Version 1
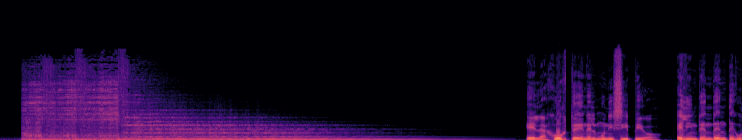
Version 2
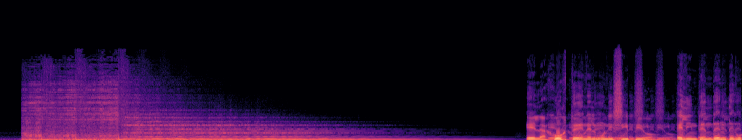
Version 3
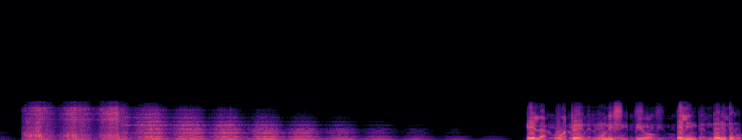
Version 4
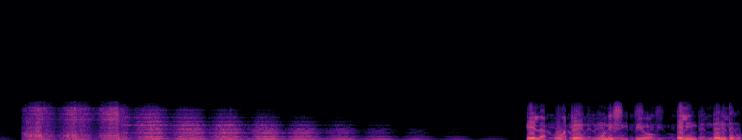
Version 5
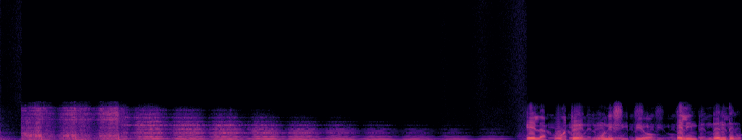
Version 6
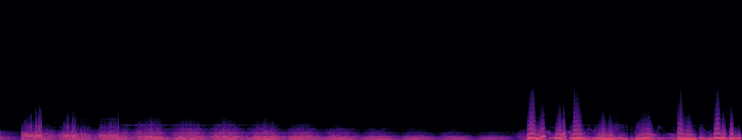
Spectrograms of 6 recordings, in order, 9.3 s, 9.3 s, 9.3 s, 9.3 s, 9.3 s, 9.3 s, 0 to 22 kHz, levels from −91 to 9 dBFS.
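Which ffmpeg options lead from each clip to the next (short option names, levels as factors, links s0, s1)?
-filter_complex "[0:a]aemphasis=mode=reproduction:type=cd,asplit=2[s0][s1];[s1]aecho=0:1:261|522|783|1044|1305:0.224|0.112|0.056|0.028|0.014[s2];[s0][s2]amix=inputs=2:normalize=0,volume=2.66"
-af "bass=f=250:g=-14,treble=f=4000:g=1,aresample=11025,asoftclip=type=tanh:threshold=0.126,aresample=44100,tremolo=f=2.1:d=0.88,volume=1.41"
-af "highpass=56,volume=0.473"
-af "acompressor=mode=upward:threshold=0.0158:ratio=2.5,volume=0.794"
-af "lowpass=f=1100:w=0.5412,lowpass=f=1100:w=1.3066,aecho=1:1:3:0.65,aresample=16000,asoftclip=type=tanh:threshold=0.015,aresample=44100,volume=1.78"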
